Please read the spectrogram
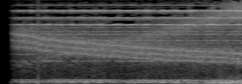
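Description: Intro sound effect for an animated logo: a deep rumble under a cluster of tones gliding slowly downward, starting abruptly just after the beginning.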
